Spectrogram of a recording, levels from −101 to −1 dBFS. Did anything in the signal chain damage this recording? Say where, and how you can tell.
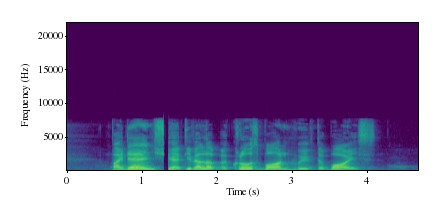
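Yes, a digital wireless dropout on the radio link. From 1.29 to 1.36 s the speech falls to near silence for about 70 ms, with no burst of noise on either side: the receiver lost too much data and briefly muted its output. On a spectrogram this shows as a clean blank vertical gap across all frequencies, and on the waveform as a flat stretch with very short fades at each edge.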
